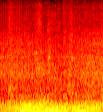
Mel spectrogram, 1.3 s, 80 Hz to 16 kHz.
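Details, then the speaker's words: 1995 Honda Civic 1.5L running fine at first start, then the idle surges and sags; engine vibration loosens the fast idle thermal valve diaphragm, fixed by closing off the coolant lines and turning the diaphragm in, then bleeding the coolant system. "And for some reason, the vibration of the motor loosens this diaphragm that's in there. And once it gets loosened too much, then it creates this condition."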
